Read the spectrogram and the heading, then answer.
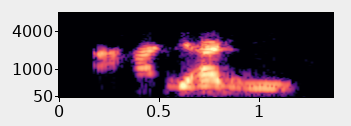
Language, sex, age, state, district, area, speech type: Punjabi, female, 45-60, Punjab, Firozpur, rural, conversation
